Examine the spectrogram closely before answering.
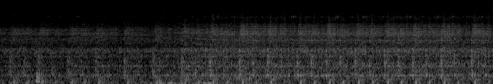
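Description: The engine of a small replica Honda Dax motorbike, not yet warmed up, idles steadily, its low, even putter pulsing in a regular rhythm without pause for the whole stretch.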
